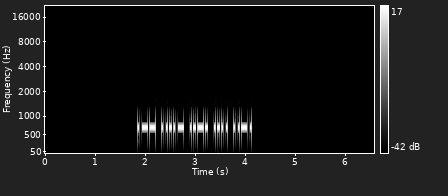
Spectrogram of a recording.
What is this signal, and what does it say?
Morse code, heard as a keyed tone, about 32 wpm, 700 Hz. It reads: W4FHF
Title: USA Call Signs - 5 Characters - Repeated 3x - 30wpm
